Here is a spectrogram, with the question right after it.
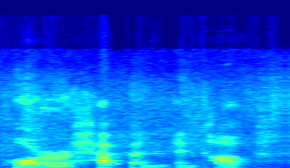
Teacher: And so manner articulation, there are separate into and the third one is manner of articulation. The first one is the stop, the total abstraction of the outgoing airstream by articulator. Example like P, voiceless bilabial like pour, happen, and cup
